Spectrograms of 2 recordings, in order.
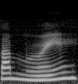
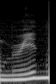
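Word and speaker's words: Samhain: trop facile à prononcer ça s'écrit sa main mais ça se prononce à main ou mine sa mine ou des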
